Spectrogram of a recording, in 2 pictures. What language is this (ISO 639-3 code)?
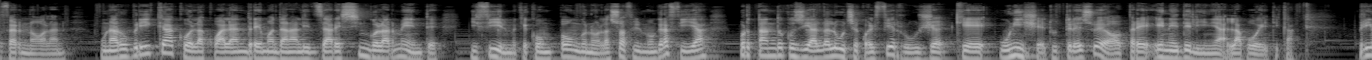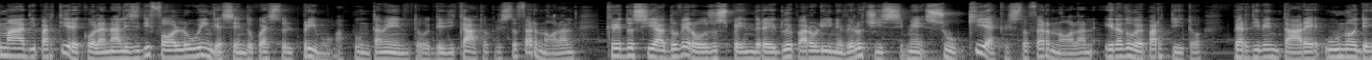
ita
